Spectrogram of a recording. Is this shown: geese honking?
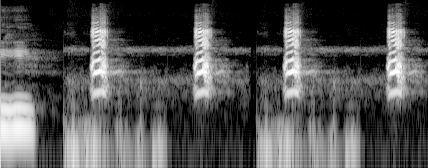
yes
